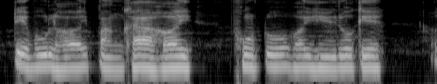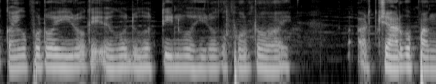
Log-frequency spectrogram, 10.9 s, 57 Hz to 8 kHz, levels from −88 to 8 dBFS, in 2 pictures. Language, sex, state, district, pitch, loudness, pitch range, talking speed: Bajjika, male, Bihar, Vaishali, 150 Hz, -25 LUFS, 145-160 Hz, 145 wpm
